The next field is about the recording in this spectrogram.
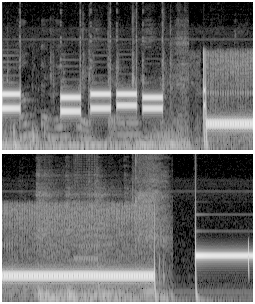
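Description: Five quick dual-pitched keypad beeps of telephone dialing in a brisk rhythm, followed by a long, steady, lower-pitched line tone, a sharp click, and then a brief higher beep. No one speaks.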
